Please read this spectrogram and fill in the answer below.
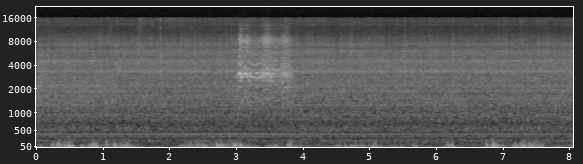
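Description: Irregular low thumps and rumble of handling noise on the streaming microphone, over a steady low hum, with a faint brief high tone about three seconds in.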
